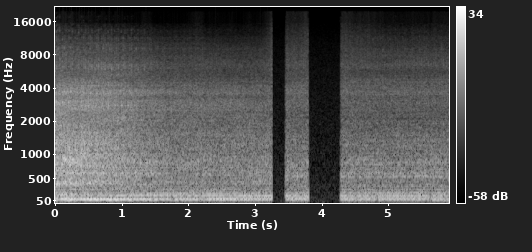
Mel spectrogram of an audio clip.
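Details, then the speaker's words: 1971 VW Squareback engine just reinstalled with new valves and 40 mm carbs: steady, even low putter at idle with a couple of brief cut-outs, no knocks or misses; valve cover still leaking oil at a corner. Normal idle. "sounds good running fine"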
